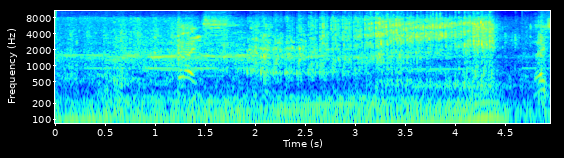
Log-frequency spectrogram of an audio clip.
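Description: An Austin Ten Special car engine revs loudly and close by, its low rumble rising and holding steady for several seconds before easing off near the end, with voices faintly underneath.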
